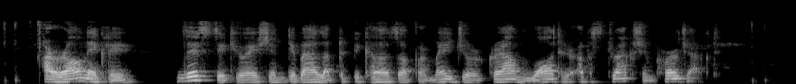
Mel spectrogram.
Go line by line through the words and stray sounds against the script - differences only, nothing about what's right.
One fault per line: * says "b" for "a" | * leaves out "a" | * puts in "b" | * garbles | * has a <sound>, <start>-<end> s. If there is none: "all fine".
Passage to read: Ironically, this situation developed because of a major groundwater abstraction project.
all fine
